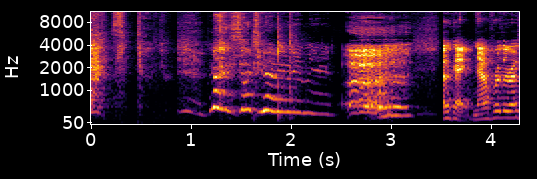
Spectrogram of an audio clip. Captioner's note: cries; cries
